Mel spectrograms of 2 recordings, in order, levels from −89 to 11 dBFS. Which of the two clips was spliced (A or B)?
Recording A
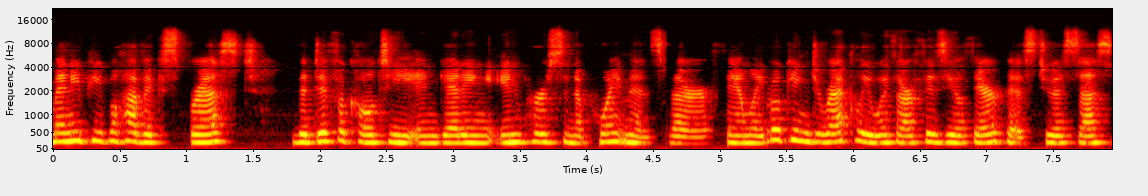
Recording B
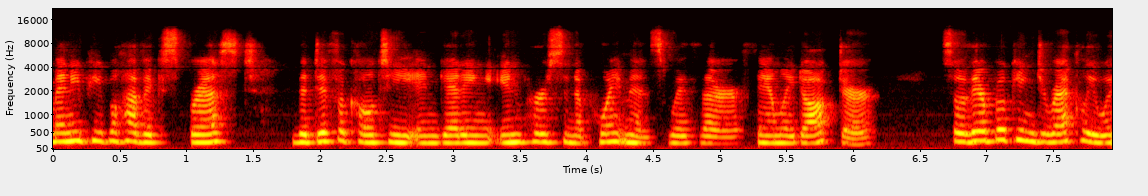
A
